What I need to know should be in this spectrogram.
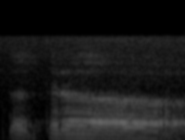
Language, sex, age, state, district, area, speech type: Sanskrit, male, 30-45, Karnataka, Udupi, rural, spontaneous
